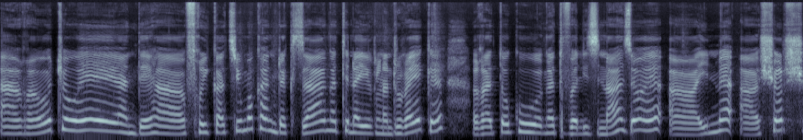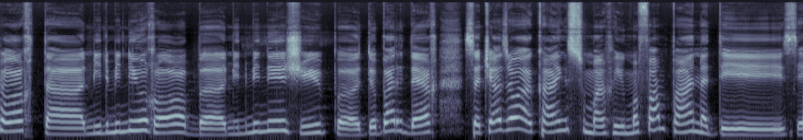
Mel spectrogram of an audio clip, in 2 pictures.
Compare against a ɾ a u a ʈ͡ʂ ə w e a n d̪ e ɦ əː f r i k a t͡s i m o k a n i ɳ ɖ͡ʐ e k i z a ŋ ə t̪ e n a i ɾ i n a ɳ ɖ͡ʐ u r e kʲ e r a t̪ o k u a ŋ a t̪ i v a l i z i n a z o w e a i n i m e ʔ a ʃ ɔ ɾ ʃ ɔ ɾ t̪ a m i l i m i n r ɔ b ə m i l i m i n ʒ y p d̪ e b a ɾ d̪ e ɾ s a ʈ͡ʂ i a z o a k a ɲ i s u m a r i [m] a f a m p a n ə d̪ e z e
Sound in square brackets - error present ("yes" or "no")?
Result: no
